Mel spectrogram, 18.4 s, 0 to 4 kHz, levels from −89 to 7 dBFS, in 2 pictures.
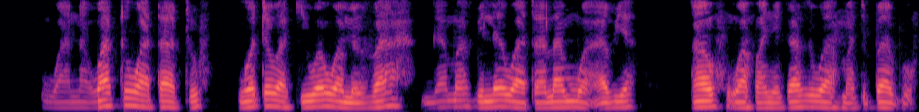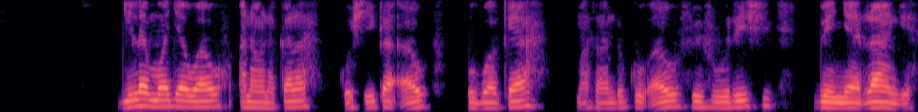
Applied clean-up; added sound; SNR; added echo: none; none; none; none.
